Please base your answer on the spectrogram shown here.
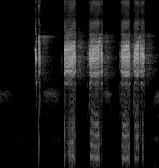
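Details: A black francolin gives its morning call, a loud, harsh, grating quick series of rasping notes, the last two doubled, with nothing else heard.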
